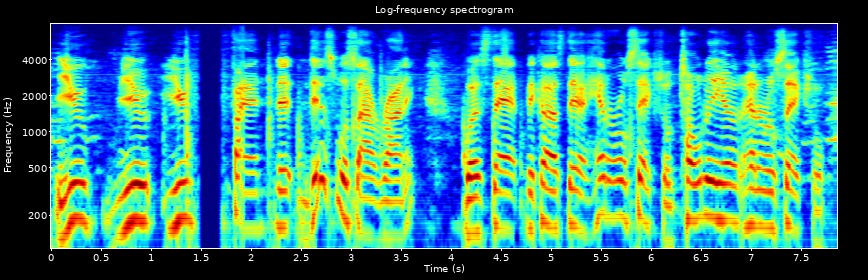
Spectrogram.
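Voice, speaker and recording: A man with a Southern US accent hosting a relationship talk show, halting with many fillers and restarts. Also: a little high, bright, forceful tone, dull audio. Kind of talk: casual radio talk show chat.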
